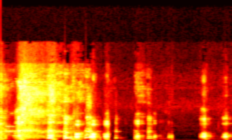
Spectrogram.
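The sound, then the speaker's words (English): A burst of harsh coughing opens, followed by a string of short, clipped coughing sounds spaced unevenly, fairly loud, apparently performed by a voice. “You just pull your mask down, cough on him, and go, "Guess who has COVID now?”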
